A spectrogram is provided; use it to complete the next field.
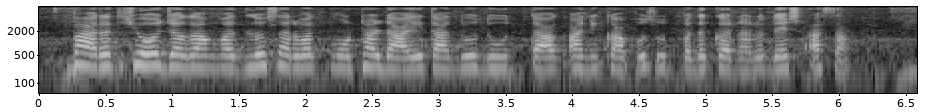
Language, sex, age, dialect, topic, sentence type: Marathi, female, 18-24, Southern Konkan, agriculture, statement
